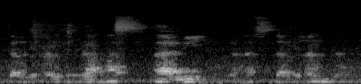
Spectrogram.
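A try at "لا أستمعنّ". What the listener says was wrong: lam di sini lam pendek bukan lam panjang. La astami'anna an-nasihata. La astami'anna an-nasihata.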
